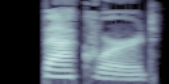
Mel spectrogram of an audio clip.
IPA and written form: ˈbækwɚd (backward)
